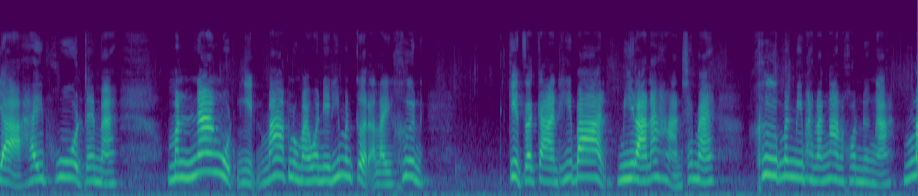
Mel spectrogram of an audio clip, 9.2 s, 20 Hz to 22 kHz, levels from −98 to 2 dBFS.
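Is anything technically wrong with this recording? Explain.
Yes. Throughout, the speech has nothing above about 12.2 kHz and a dull, gurgling, granular edge, likely MP2 compression at a rate that fits around 80 kbps: with too few bits, the upper sub-bands get switched off and the remaining ones are coarsely quantised.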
